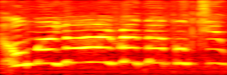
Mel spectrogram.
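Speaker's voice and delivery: excited, very high-pitched squeal; really high voice. Acted. Gushing to a friend about a shared book, high excited squeal. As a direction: squeal it like a thrilled fan, way up high. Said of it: "My voice got really high there".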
